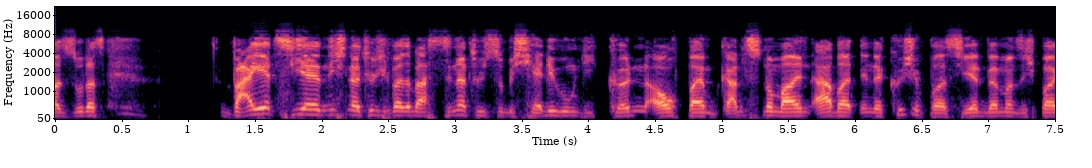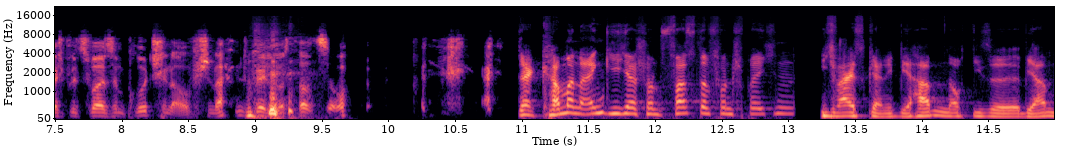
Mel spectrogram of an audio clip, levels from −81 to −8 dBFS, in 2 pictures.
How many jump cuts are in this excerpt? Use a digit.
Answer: 2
